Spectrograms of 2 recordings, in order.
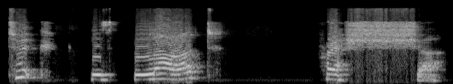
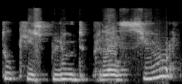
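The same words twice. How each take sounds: First: The middle of 'pressure' has a sh sound. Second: The middle of 'pressure' has a plain s sound. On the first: The speaker calls it right. "So it sounds like a sh sound" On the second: The speaker calls it wrong.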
